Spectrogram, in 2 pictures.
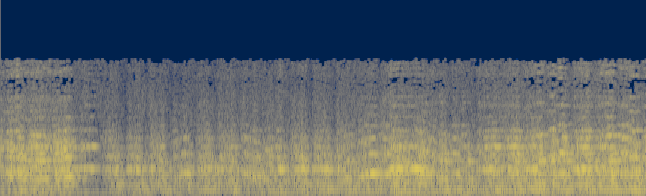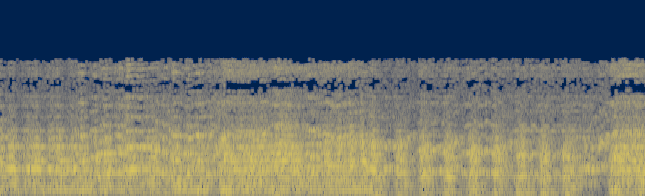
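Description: Orchestral music with bowed strings playing steadily at full volume, the radio show's opening theme.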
